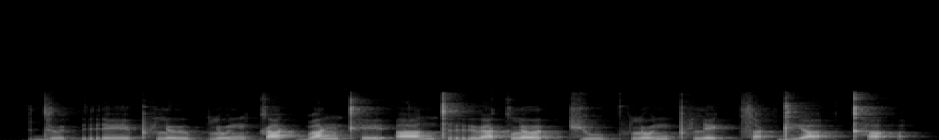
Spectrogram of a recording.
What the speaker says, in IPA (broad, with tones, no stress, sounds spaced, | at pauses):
d ɯː˨˩ t̚ r eː˧ pʰ l ɯː˦˥ p l u˦˥ n k a˦˥ k̚ b a˥˩ ŋ kʰ eː˨˩ ʔ aː˧ n t r ɯ˧ a̯ k l ɤː˦˥ t̚ t͡ɕ uː˩˦ pʰ l o˧ n pʰ l e˥˩ k̚ s a˨˩ k̚ d i˥˩ a̯ | kʰ a˨˩ ʔ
